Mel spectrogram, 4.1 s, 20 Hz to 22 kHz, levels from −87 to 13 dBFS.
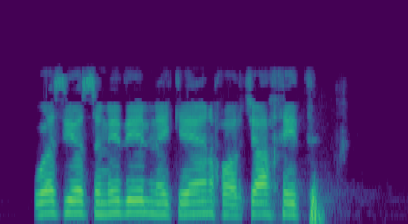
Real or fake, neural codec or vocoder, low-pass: real; none; 7.2 kHz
